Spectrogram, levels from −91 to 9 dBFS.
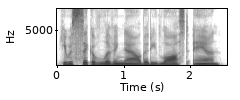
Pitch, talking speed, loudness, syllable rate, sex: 170 Hz, 235 wpm, -17 LUFS, 5.1 syllables/s, female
